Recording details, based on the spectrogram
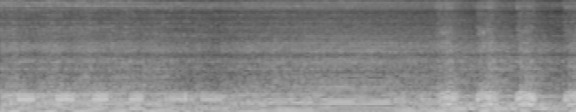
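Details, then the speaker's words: Single-cylinder dirt bike recovered from a lake, after draining water-contaminated oil and fuel and refilling, warming at idle: revs surge and sag unevenly with stuttering blips, won't settle into a clean idle; runs rough, not good enough to ride. "let her idle for a bit get her to warm up right it runs but just not good not good enough to ride"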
